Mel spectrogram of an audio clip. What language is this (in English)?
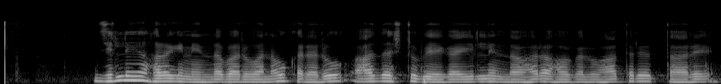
Kannada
